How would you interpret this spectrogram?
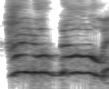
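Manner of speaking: high, loud cry breaking out; retold breakdown. To her husband while packing for the cottage, a high tearful outburst. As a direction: blurt it out as the tears come. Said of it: "I just lost it. ... I'm just bawling".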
